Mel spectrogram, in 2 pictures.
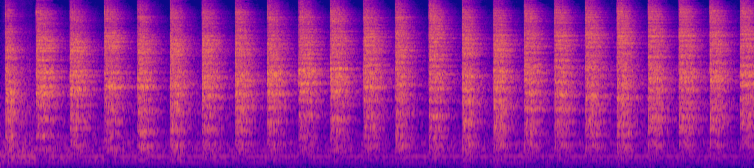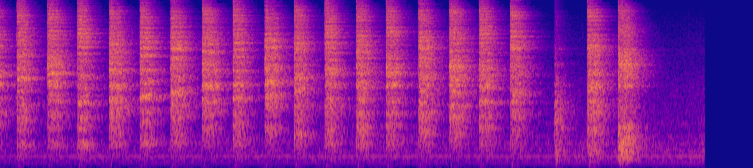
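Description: Hammer pounding a snug-fitting wooden insert down into a square aluminium tube, in a steady rhythm of about two blows a second that stops about a second before the end.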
